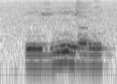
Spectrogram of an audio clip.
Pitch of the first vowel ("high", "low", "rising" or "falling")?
rising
